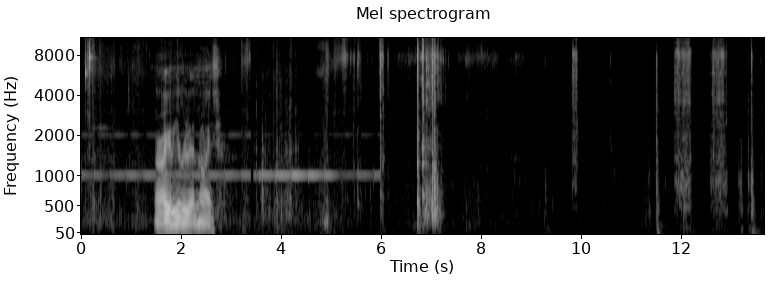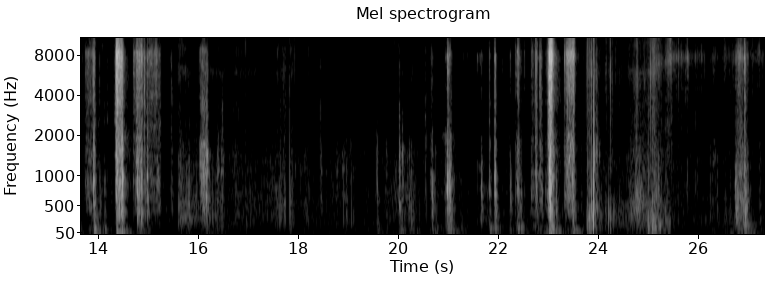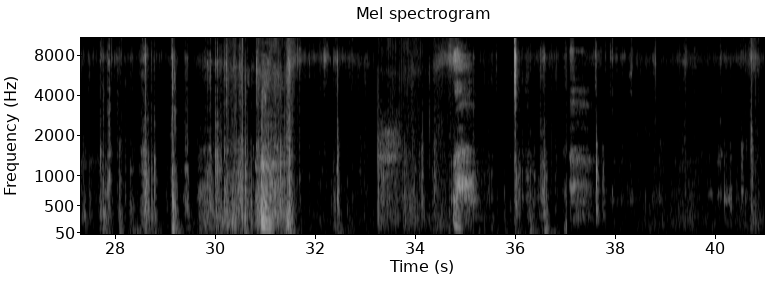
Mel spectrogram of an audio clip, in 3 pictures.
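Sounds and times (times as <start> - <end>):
clicks and scrapes of parts handled: 0.0 - 1.3, 11.3 - 16.6
high electronic beep: 0.0 - 6.0.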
